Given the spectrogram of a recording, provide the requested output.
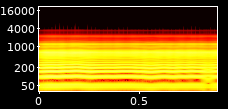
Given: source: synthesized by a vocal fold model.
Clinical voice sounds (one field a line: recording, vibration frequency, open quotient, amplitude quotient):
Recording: sustained vowel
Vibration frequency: 50 Hz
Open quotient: 0.2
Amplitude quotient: 1.1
